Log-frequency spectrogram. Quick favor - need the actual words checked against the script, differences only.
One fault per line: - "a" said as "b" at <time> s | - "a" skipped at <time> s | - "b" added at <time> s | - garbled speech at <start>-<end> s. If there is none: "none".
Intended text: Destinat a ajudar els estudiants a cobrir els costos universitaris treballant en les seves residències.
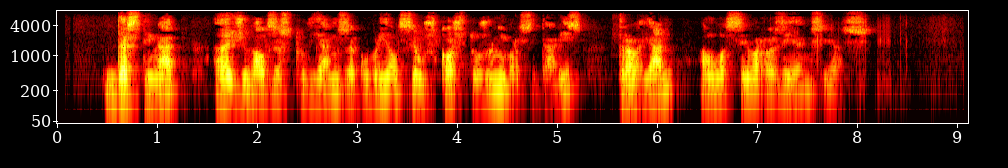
- "seus" added at 3.6 s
